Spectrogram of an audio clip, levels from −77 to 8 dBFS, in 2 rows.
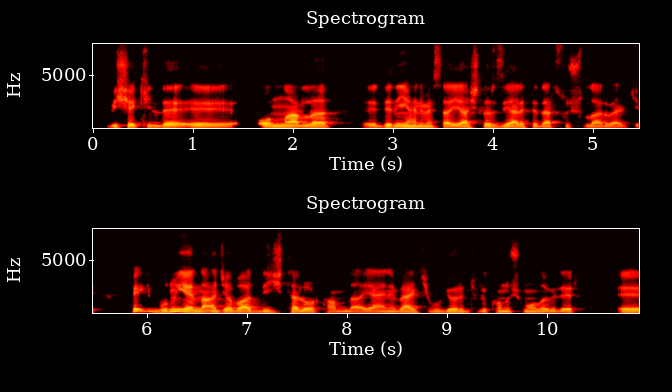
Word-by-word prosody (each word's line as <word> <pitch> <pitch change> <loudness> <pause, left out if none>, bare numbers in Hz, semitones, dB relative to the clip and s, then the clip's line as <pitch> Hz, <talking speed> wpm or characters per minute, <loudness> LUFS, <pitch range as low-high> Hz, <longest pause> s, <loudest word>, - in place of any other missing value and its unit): bir 140 - -1
şekilde, 130 -2 +2
eee, 110 - +1 0.2
onlarla, 120 0 +4 0.3
eee, 105 +1 -4
dedin, 125 +4 +3
ya, 130 -6 +4
hani, 110 0 +2
mesela 105 -1 0
yaşlıları 110 0 +1
ziyaret 105 -1 +1
eder 100 0 0
suçlular - - -4
belki. - - -6 0.3
Peki, 190 -6 +2
bunun 140 +8 +2
yerine 150 -5 +5
acaba 115 -2 +1
dijital 110 +3 -2
ortamda, 95 -3 -3
yani, 100 -1 -3
belki 105 0 -2
bu 105 -1 -8
görüntülü 105 0 -3
konuşma 100 0 -5
olabilir, 100 0 -2 0.4
eee, 105 - 0
110 Hz, 150 wpm, -23 LUFS, 105-125 Hz, 0.4 s, yerine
